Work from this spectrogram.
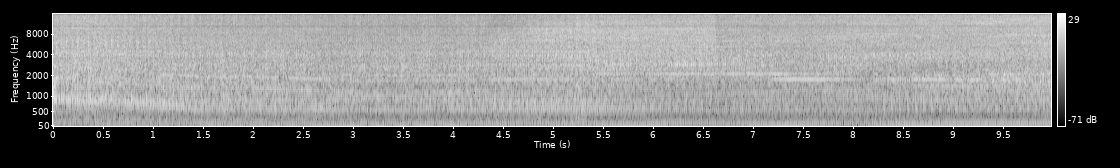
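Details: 2015 Subaru STI at idle after check engine light, started and driven 2-3 miles: fairly steady idle with rough repeating knock two or three beats a second; cause unknown.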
